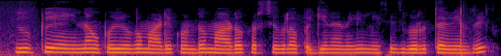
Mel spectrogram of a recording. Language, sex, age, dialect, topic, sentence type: Kannada, female, 18-24, Central, banking, question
